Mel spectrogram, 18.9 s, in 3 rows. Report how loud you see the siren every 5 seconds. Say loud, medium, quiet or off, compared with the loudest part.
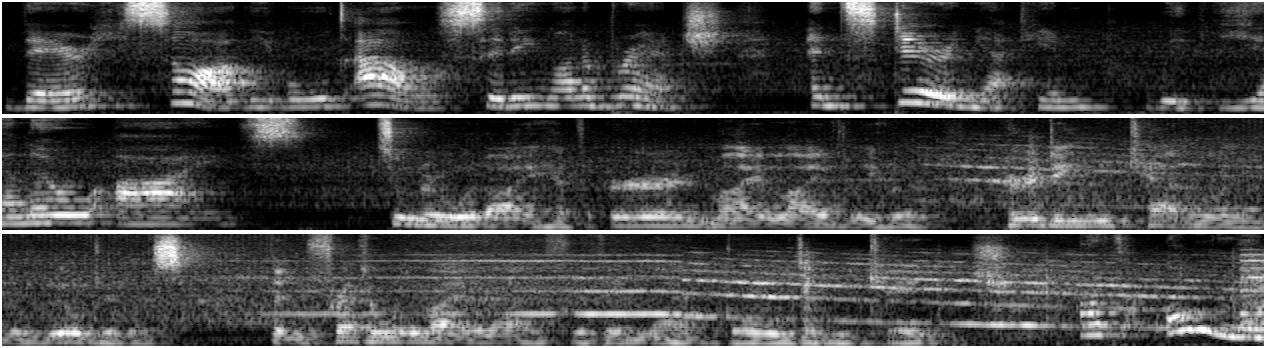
off, off, medium, loud.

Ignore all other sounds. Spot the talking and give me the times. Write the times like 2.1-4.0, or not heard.
0.0-18.8.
